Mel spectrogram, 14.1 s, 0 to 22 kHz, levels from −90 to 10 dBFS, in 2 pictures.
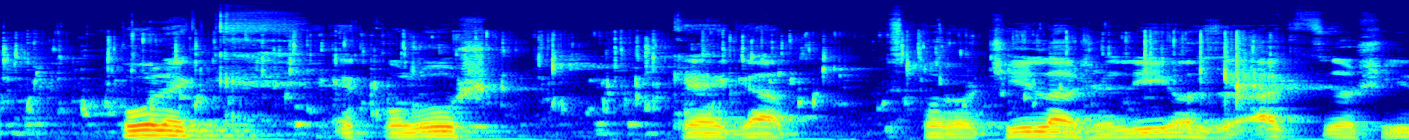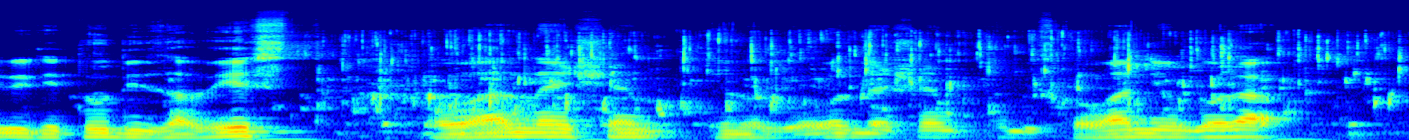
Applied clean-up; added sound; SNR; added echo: classical method log-MMSE.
